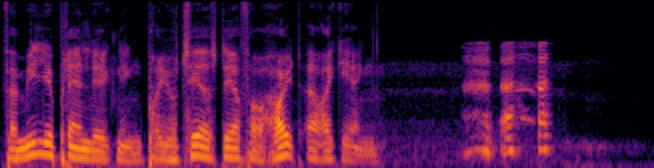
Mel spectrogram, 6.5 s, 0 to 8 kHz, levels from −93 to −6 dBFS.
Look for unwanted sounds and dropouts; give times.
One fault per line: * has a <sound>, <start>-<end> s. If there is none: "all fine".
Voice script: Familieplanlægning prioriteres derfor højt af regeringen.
* has a laugh, 4.6-5.5 s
